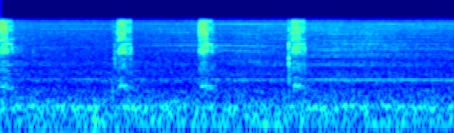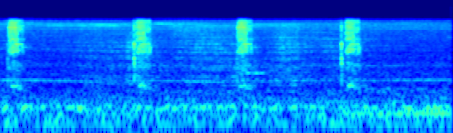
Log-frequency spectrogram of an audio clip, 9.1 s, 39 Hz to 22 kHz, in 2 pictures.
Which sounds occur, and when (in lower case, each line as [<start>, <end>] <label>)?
[0.00, 0.18] scrape
[0.00, 9.00] mechanisms
[1.09, 1.29] scrape
[1.10, 1.17] clicking
[1.91, 2.11] scrape
[2.82, 2.92] clicking
[2.85, 3.02] scrape
[4.55, 4.70] scrape
[5.81, 5.90] clicking
[5.84, 6.02] scrape
[6.87, 7.01] scrape
[7.89, 7.94] clicking
[7.96, 8.15] scrape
